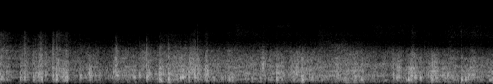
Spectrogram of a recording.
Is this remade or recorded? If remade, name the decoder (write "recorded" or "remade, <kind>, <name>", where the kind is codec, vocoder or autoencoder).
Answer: remade, autoencoder, DAC-VAE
